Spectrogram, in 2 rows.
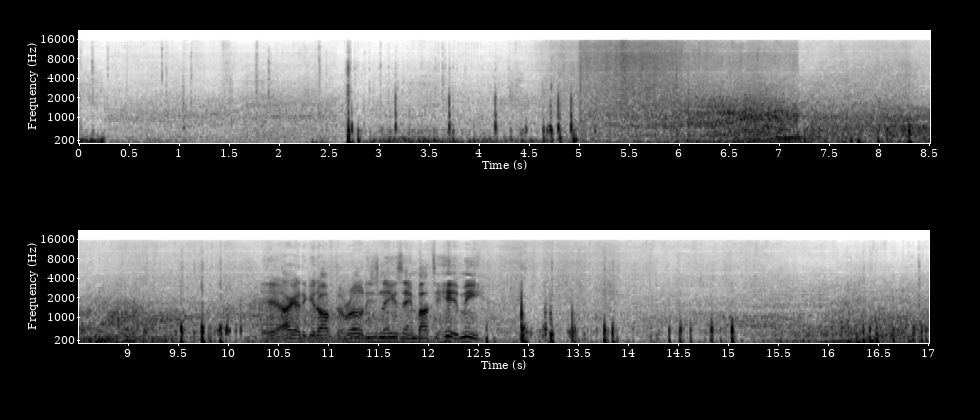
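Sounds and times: low rumble: 0.0 - 11.2
wind rushing over microphone: 0.0 - 17.0.

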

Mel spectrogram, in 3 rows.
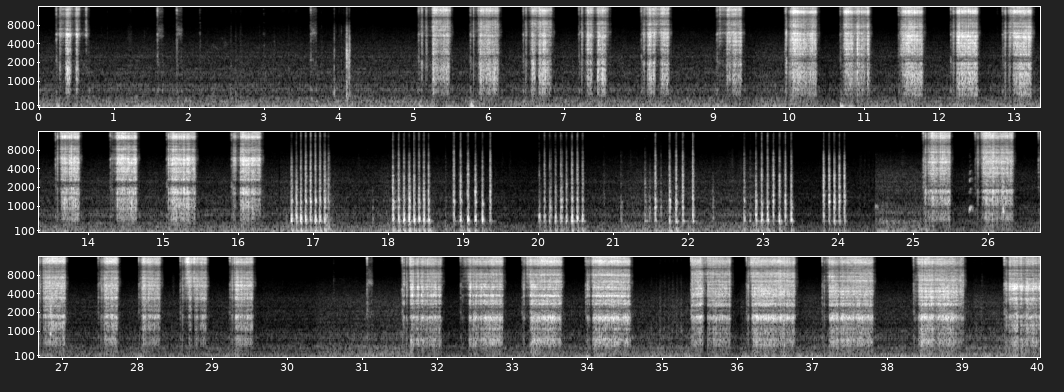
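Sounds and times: mig welder arc bursts: 0.2 - 0.7, 5.1 - 9.4, 10.0 - 16.4, 25.1 - 29.6, 31.6 - 34.6, 35.4 - 40.0.

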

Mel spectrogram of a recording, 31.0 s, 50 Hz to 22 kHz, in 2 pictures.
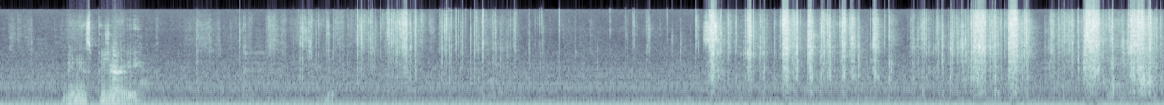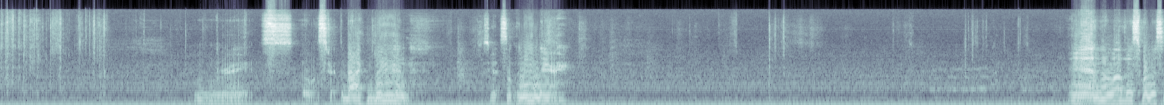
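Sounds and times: steady low hum: 0.0 - 31.0
foil wrapper crinkling and tearing: 3.2 - 17.0
packs rustling: 3.9 - 7.3, 9.3 - 17.0.

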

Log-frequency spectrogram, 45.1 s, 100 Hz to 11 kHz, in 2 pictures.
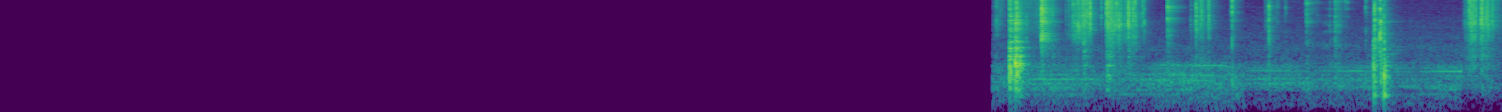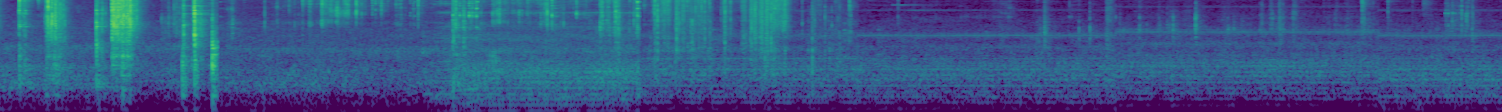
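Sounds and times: rustling: 29.3 - 35.3.

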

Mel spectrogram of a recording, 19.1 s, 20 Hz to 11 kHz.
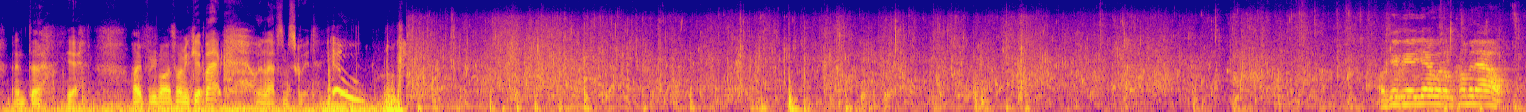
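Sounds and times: water sloshing and splashing: 4.7 - 19.0.

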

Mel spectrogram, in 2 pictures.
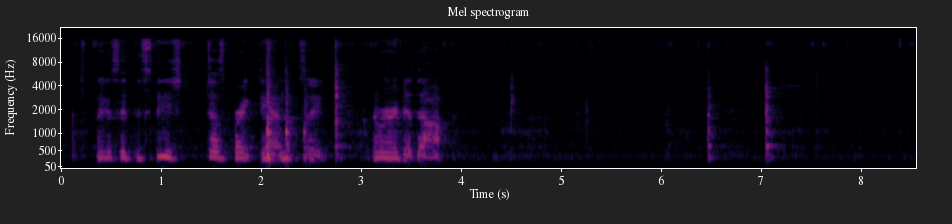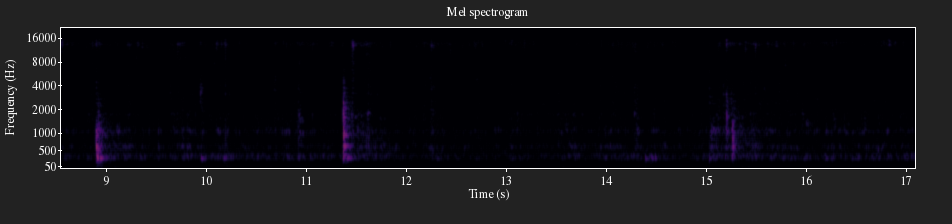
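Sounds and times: food sizzling: 0.0 - 17.0
spoon stirring in a pan: 0.0 - 17.0
spoon knocking against pan: 6.5 - 7.4.

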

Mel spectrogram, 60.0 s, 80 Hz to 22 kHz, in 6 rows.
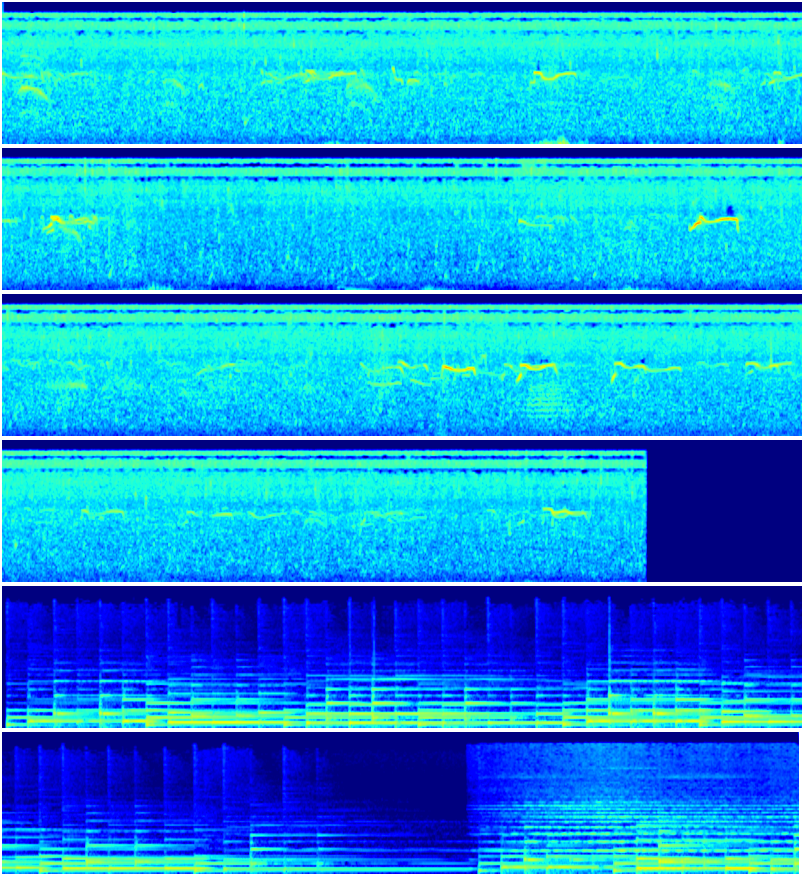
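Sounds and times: river rushing over stones: 0.0 - 38.0.

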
